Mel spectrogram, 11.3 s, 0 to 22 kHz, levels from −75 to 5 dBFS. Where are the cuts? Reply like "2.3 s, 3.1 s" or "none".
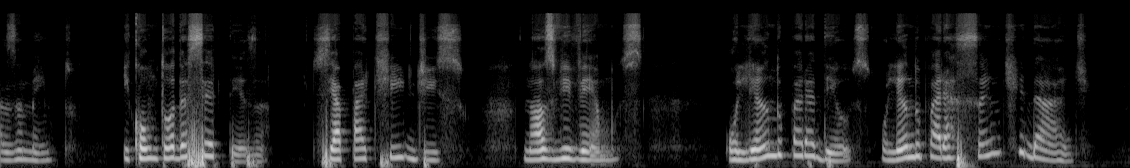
1.1 s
